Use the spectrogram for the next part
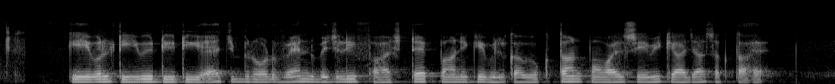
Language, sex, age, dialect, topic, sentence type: Hindi, male, 18-24, Hindustani Malvi Khadi Boli, banking, statement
